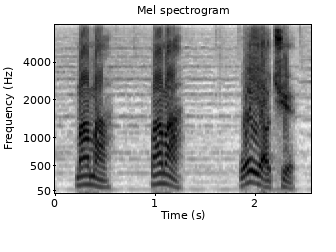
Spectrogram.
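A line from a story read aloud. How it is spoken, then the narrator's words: Child clamoring. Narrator (Chinese): 小白兔嚷起来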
